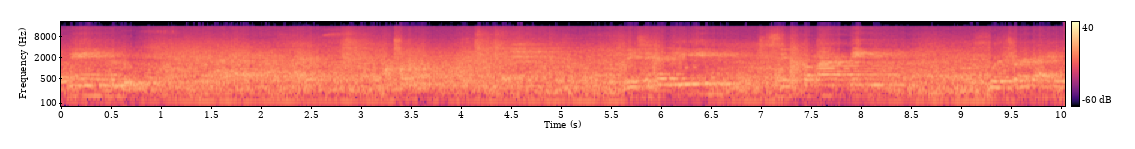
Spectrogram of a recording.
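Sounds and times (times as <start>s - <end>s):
low hum: 0.0s - 9.5s.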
